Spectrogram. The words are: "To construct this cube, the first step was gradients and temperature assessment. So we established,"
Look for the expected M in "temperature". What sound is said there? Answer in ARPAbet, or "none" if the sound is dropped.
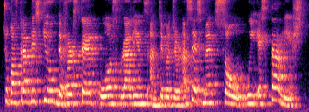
none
